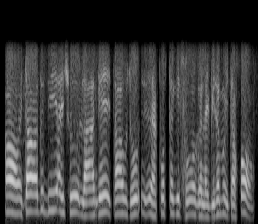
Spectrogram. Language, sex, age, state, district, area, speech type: Manipuri, male, 45-60, Manipur, Churachandpur, rural, conversation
